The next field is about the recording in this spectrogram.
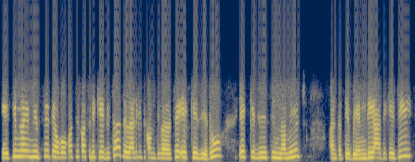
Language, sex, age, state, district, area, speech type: Nepali, female, 30-45, West Bengal, Jalpaiguri, rural, conversation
